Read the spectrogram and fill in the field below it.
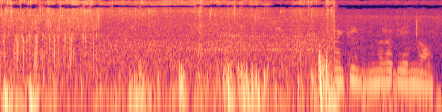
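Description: A man bites into a crisp watermelon.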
